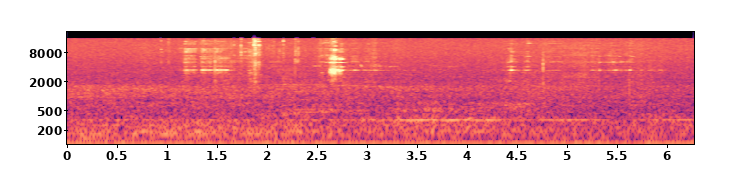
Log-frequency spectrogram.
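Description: Small brass lure parts and a brass jig clinking and tapping as they are handled, with one sharp metallic click about two and a half seconds in, over a steady low hum.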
